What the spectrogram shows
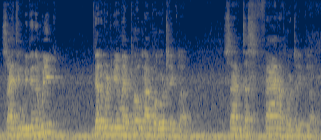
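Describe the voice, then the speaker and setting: A Nepali man with a Nepali accent gives an earnest speech as a guest speaker at a service club, repeating words for emphasis and leading a call-and-response chant. His voice is fairly high and steady at a normal pace. The recording is noisy and echoey, with him standing far from the mic.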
